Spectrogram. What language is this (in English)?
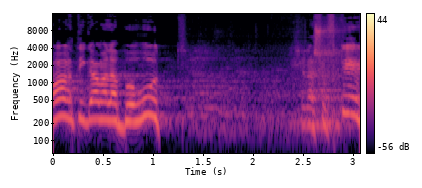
Hebrew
